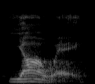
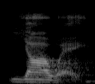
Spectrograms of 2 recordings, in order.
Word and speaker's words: Yahweh: bible it is a set of four consonants pronounced roughly yahweh that is the name of god why is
